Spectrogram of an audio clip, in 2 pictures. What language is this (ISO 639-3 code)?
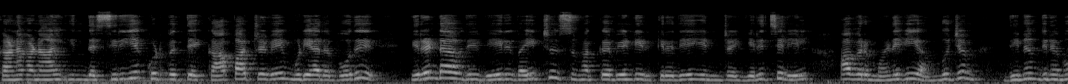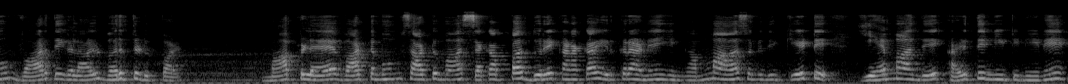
tam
